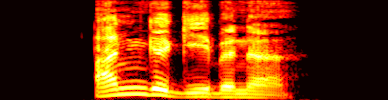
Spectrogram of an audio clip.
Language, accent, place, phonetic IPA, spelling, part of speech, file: German, Germany, Berlin, [ˈanɡəˌɡeːbənə], angegebene, adjective, De-angegebene.ogg
- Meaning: inflection of angegeben: 1. strong/mixed nominative/accusative feminine singular 2. strong nominative/accusative plural 3. weak nominative all-gender singular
